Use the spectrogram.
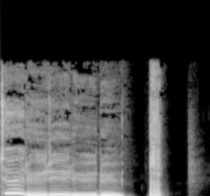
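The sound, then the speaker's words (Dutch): A drawn-out, buzzy, loud fart sound wobbles in pitch for just over a second, then a short hissy burst and a faint trailing puff follow after a brief pause. “maar je ziet geen scheet. Maar je hoort hem, je hoort hem alleen.”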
